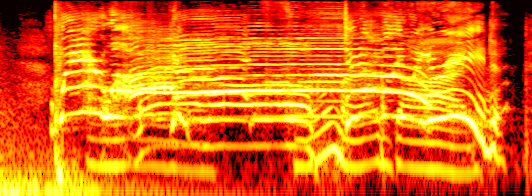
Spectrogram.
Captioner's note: dramatic music; everyone exclaims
